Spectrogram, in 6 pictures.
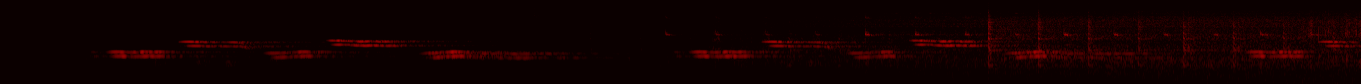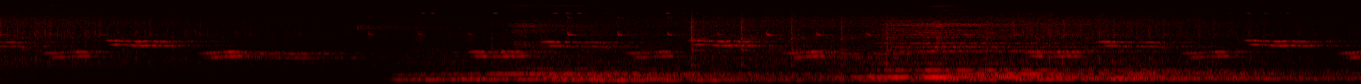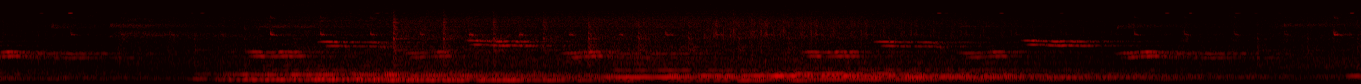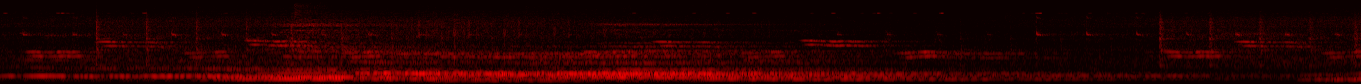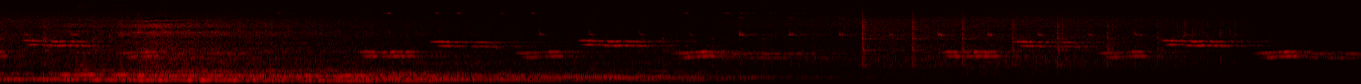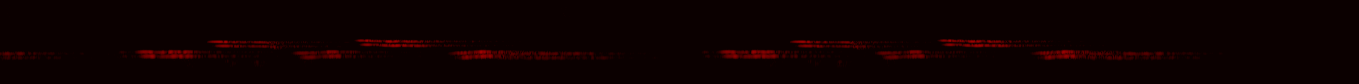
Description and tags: song in remembrance of sinking, maybe?
Voice, whistle, and the banging within a large petroleum tank recorded/altered/mixed thru audacity.
loop, ocean, soundtrack, sea, sailor, sad, lonely, mermaid, nautical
